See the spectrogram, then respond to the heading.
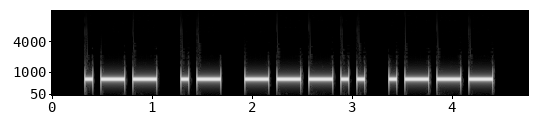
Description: Morse code, heard as a keyed tone, about 15 wpm, 700 Hz. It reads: WA8J
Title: USA Call Signs - 4 Characters - 15wpm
